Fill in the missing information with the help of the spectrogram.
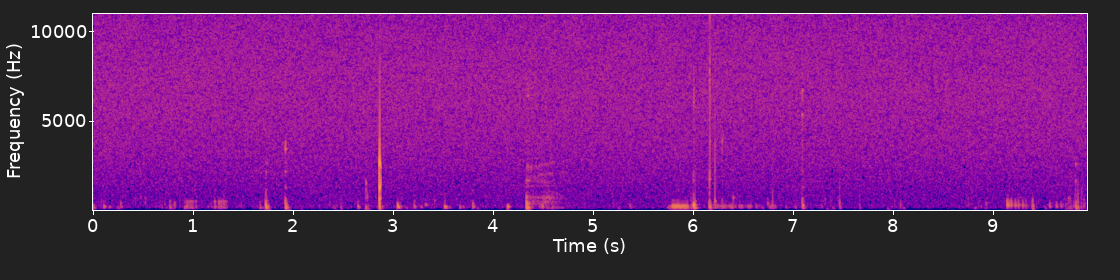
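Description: Quiet, irregular gurgles, pops and short rumbles from the belly: ordinary stomach growling from food, water and gas.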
